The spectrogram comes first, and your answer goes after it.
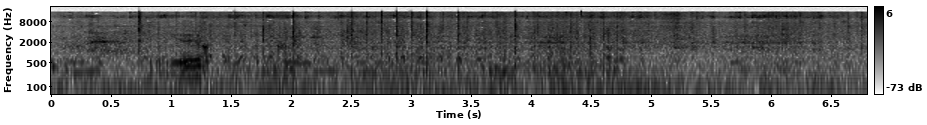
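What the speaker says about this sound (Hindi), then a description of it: "ये कबूतर है।" Pigeons coo softly in the background among outdoor noise and rustling, while a person talks over them nearby.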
